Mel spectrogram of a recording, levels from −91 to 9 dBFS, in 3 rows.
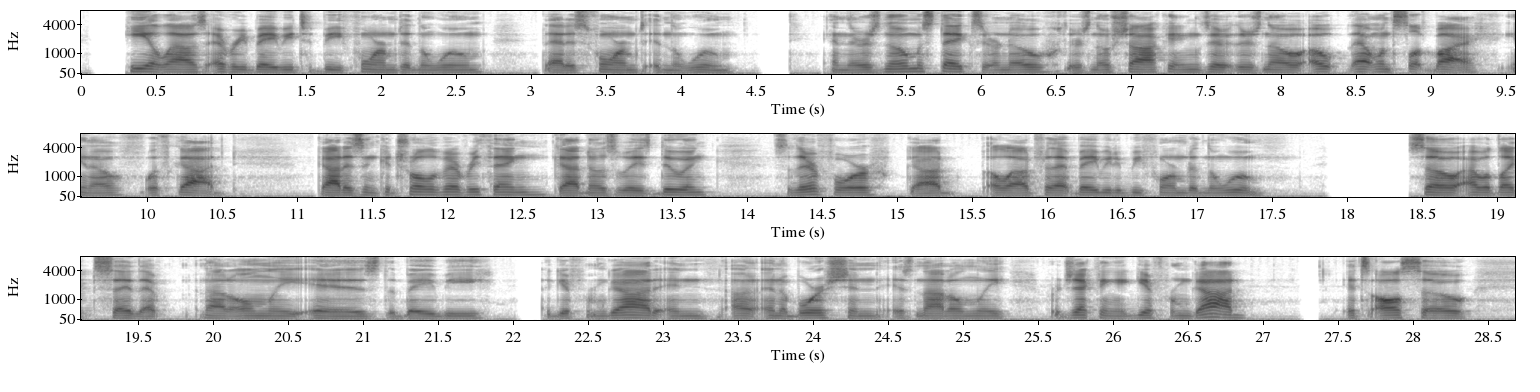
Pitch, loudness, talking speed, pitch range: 110 Hz, -25 LUFS, 195 wpm, 105-120 Hz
